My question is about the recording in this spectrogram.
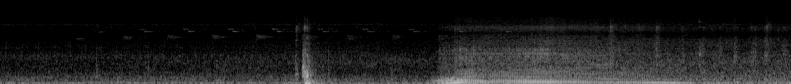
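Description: A car door slams shut, then just over a second later the BMW E36's stroked M50B30 straight-six engine comes up loudly and revs as the car pulls away.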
